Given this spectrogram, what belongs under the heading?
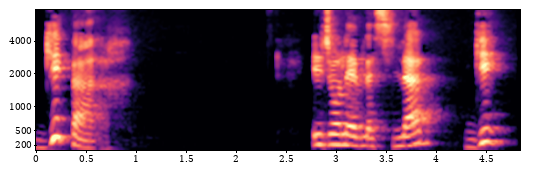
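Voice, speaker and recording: A woman with a French accent teaches a young child slowly and patiently. She breaks each word into its syllables, and her pitch rises and falls with a lot of movement. The whole thing is a recorded lesson for a child working at home. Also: animated. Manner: slow, patient, spells words out syllable by syllable. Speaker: kindergarten teacher.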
